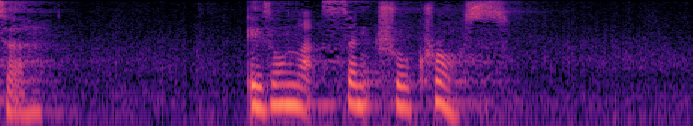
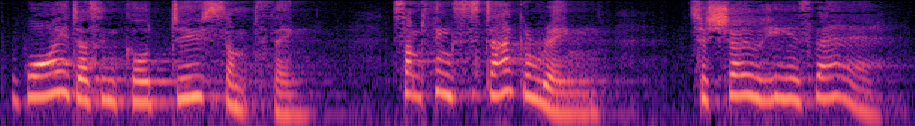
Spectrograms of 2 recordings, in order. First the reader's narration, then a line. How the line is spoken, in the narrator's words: in the face of some calamity in our world, we have cried out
